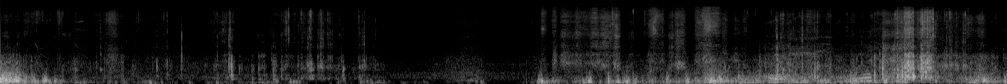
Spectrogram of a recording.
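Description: Rustling and clicks as a handheld camera is set down. Then, from about five seconds in, uneven crunching and scraping of a snow shovel and boots in crusted snow and hay.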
